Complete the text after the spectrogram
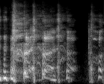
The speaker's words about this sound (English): I'm going to cough for a while.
